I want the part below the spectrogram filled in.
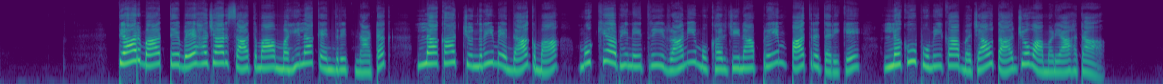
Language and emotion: Gujarati, neutral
